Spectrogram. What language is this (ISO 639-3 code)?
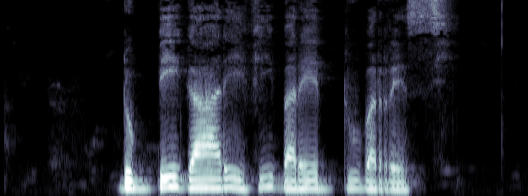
orm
